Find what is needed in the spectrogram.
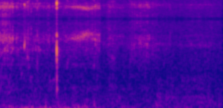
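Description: Seawater lapping and sloshing around a camera held at the surface beside an inflatable boat, with a single sharp click a little over half a second in.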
